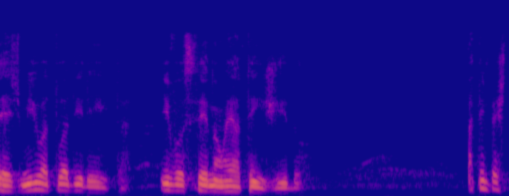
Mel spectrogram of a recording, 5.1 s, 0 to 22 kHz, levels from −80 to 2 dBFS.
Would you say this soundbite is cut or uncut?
uncut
